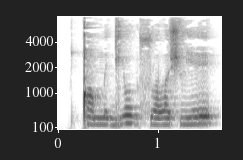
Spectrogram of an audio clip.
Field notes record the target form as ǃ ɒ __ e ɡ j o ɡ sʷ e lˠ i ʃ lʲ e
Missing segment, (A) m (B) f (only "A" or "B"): A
